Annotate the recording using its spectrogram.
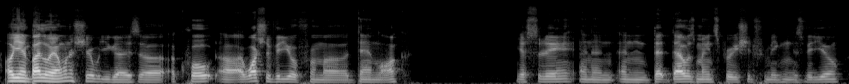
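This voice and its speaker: A man's voice: medium pitch, steady tone, fast talker, clear, resonant tone. A man hosting a business vlog, talking casually to camera and repeating himself as he rambles. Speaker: host of a business channel.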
